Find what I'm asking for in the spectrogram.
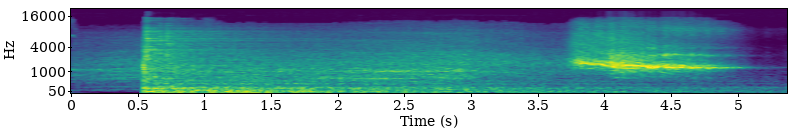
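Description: A car brakes hard and its tyres skid to a stop on a road, a loud broadband rush followed by a rising tyre squeal near the end, with no talk.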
